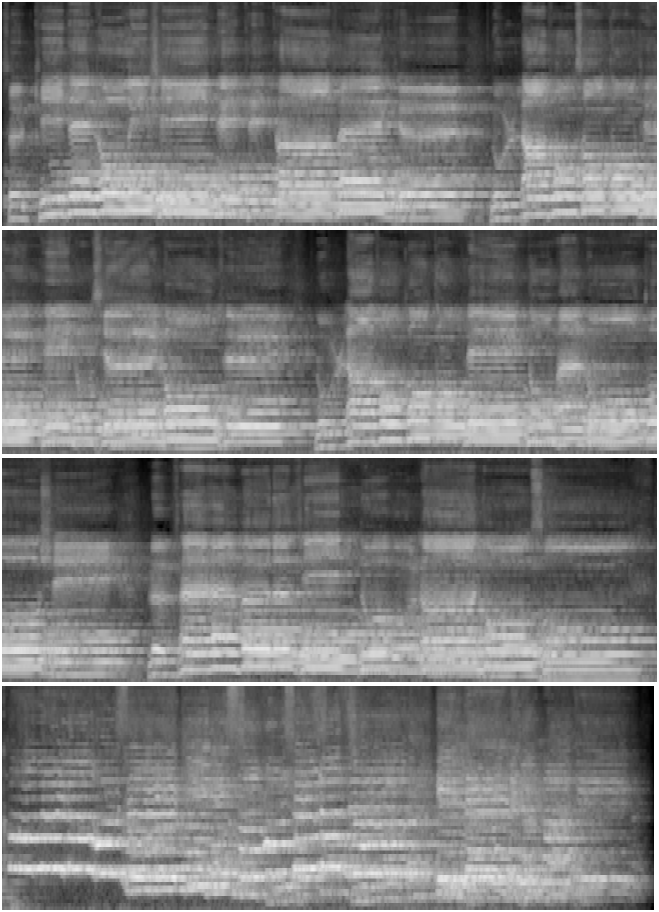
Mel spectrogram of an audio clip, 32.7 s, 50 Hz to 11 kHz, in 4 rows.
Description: Chants de Noël
chantent à 4 voix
